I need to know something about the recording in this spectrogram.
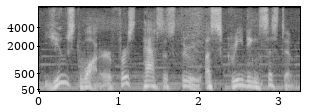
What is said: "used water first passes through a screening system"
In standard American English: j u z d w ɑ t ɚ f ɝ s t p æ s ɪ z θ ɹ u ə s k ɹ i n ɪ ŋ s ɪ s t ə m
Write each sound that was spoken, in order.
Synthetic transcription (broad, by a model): j u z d w ɑ t ɚ f ɝ s t p æ s ɪ z θ ɹ u ə s k ɹ i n ɪ ŋ s ɪ s t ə m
